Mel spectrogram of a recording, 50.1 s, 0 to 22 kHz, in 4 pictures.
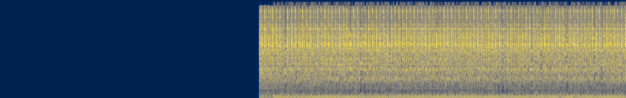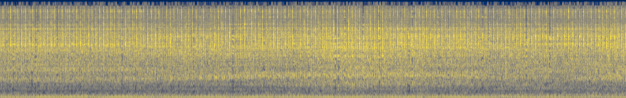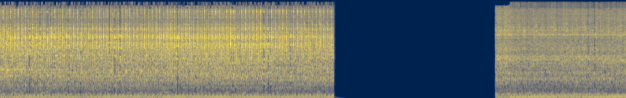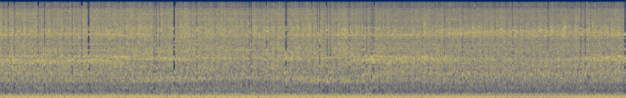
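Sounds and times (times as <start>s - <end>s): car engine running: 5.2s - 31.8s, 35.0s - 50.0s
loud engine knocking: 5.2s - 31.8s, 35.0s - 50.0s.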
